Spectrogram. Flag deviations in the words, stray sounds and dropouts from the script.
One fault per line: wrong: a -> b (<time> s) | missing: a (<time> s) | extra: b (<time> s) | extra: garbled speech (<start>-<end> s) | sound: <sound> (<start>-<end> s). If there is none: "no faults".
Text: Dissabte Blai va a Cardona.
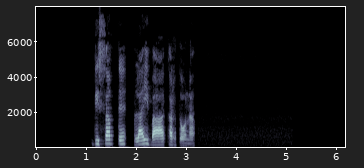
no faults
